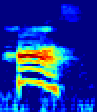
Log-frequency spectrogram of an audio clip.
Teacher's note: horse is a glottal sound it comes through the throat by the vocal cords being the articulators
